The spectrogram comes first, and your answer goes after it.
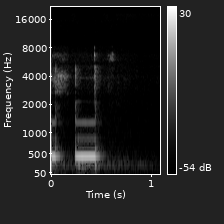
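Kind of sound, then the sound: signal or alarm, telephone ringing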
